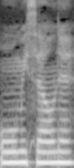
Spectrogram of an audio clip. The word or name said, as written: úmyselne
